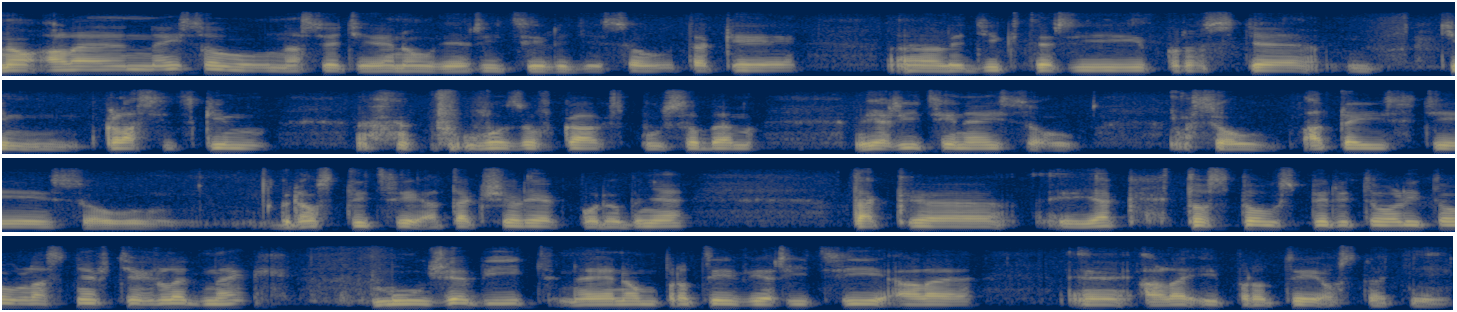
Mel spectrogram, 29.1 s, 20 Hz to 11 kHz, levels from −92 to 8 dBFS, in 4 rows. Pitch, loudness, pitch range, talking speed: 110 Hz, -31 LUFS, 105-120 Hz, 105 wpm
